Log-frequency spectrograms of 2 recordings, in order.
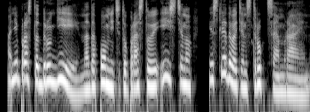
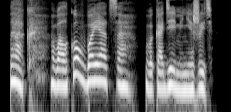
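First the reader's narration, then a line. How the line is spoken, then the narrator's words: Militant snort. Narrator (Russian): хмыкнула я воинственно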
